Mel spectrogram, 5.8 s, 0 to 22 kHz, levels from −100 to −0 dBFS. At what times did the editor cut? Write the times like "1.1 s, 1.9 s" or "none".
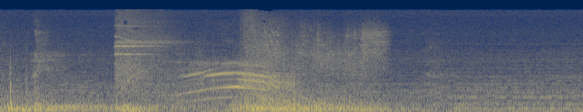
none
